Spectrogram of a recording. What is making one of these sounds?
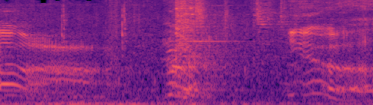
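A sword slashes and strikes a body.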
